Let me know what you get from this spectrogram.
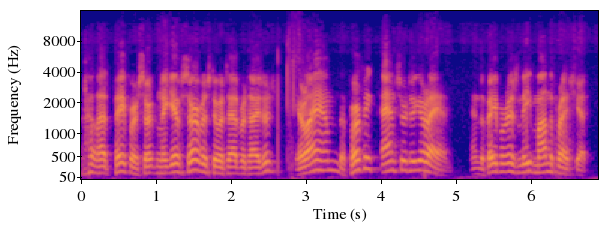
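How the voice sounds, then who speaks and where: Brash young man with a bright, punchy voice. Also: a little high, animated, fast talker, low-quality recording. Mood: cocky, eager. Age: young adult. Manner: brash, wisecracking. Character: cocky, eager young man hungry for dangerous work. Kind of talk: 1930s radio acting.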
